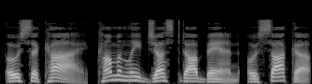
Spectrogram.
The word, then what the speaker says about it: 大阪市: Osaka Japanese, Da Ban Shi Hepburn, Osaka Shi, pronounced Osakai, commonly just Da Ban, Osaka, Osaka, listen, is a designated city in the Kansai region of Japan.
